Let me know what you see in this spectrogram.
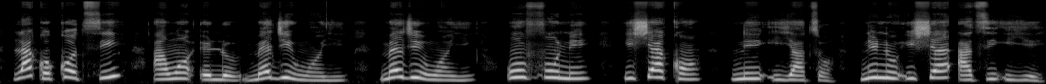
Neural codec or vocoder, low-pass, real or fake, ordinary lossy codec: autoencoder, 48 kHz, 128 numbers a frame, DAC-VAE, trained on Japanese speech; none; fake; none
